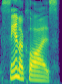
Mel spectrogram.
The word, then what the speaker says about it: Santa Claus: When we're talking about the Christmas elf Santa Claus, it's common to say "Sanna Claus, Sanna Claus."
